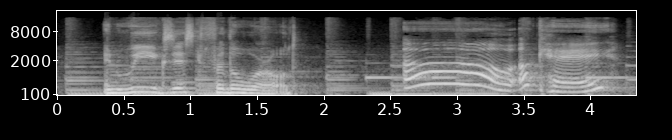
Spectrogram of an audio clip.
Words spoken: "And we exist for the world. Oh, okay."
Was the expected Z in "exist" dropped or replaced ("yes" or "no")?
no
